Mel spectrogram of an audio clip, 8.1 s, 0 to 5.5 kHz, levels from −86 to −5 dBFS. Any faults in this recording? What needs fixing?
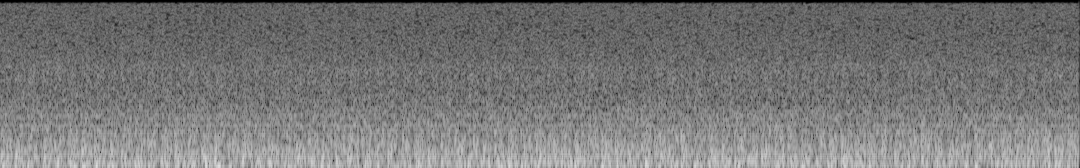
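Nothing to fix: no faults are audible anywhere in the clip.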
